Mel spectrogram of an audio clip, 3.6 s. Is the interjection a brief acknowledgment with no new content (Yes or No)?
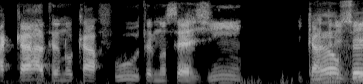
No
